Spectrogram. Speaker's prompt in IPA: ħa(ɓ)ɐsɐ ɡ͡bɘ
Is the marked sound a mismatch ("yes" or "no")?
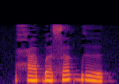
no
